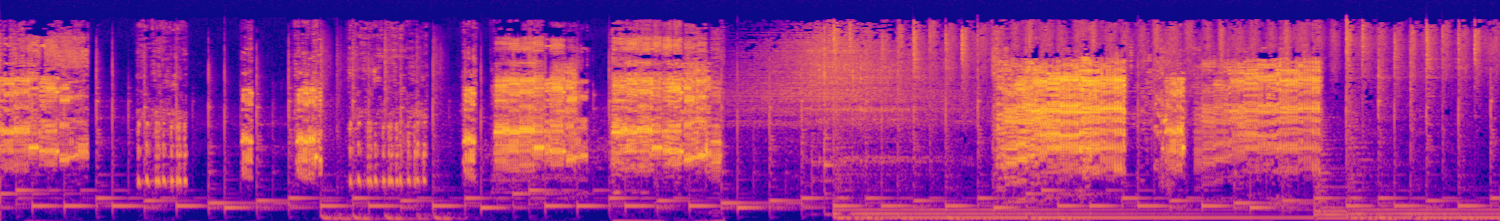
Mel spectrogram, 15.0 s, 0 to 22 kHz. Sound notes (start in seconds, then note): 1.1 coelophysis sounds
